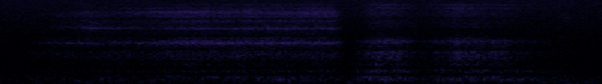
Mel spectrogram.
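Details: Elderly Labrador Retriever dozing at home, a slow hissing breath with thin whistling tones, a brief stop, then two soft snuffling breaths against steady low room noise.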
